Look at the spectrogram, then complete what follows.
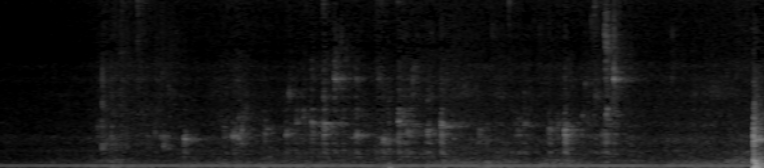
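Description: Water running off a piece of soaked material in a thin stream into a stainless steel bowl: faint, irregular dripping and trickling that starts about a second in.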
